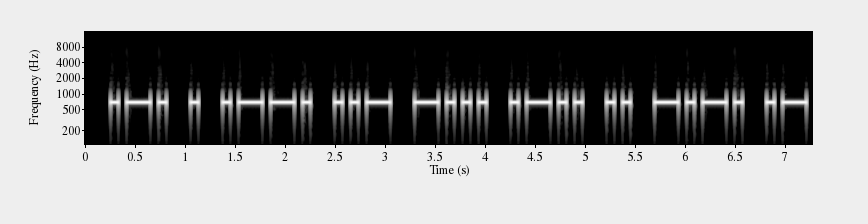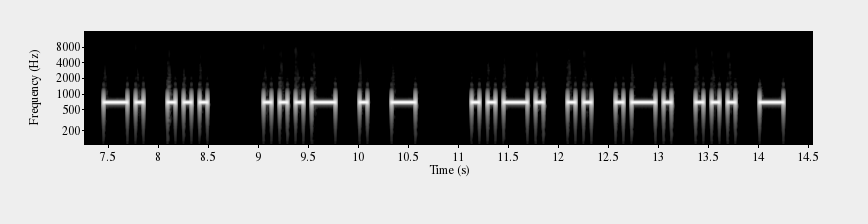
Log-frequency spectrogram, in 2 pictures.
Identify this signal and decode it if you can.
Morse code, heard as a keyed tone, about 15 wpm, 700 Hz. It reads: REPUBLICANS VET FIRST
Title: Pangram Challenge v2 - 15wpm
